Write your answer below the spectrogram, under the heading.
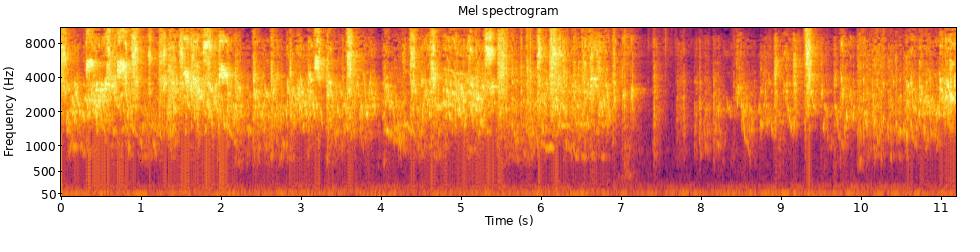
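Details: Budgies chattering steadily, a busy stream of harsh, raspy chirps and twittering notes that thins out around the middle before picking back up; low electrical hum faintly present.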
